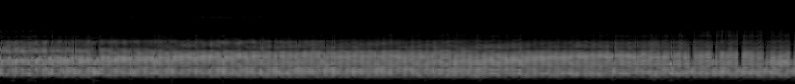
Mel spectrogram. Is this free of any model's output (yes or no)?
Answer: no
